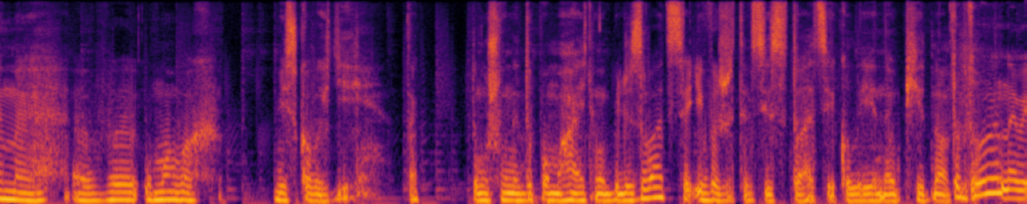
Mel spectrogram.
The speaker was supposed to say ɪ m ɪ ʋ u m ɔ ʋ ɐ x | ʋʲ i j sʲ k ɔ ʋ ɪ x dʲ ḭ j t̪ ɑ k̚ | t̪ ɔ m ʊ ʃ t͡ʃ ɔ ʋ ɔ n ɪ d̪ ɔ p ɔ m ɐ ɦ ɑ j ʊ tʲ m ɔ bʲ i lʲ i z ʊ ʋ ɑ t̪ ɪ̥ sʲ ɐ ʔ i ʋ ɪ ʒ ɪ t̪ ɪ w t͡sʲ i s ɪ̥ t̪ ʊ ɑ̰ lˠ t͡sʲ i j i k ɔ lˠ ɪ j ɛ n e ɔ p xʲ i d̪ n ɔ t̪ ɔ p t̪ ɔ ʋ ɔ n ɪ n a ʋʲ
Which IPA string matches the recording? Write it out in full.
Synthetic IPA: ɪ m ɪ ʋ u m ɔ ʋ ɐ x | ʋʲ i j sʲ k ɔ ʋ ɪ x dʲ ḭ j t̪ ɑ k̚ | t̪ ɔ m u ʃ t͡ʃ ɔ ʋ ɔ n ɪ d̪ ɔ p ɔ m ɐ ɦ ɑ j ʊ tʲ m ɔ bʲ i lʲ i z ʊ ʋ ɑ t̪ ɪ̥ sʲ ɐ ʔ i ʋ ɪ ʒ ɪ t̪ ɪ w t͡sʲ i s ɪ̥ t̪ ʊ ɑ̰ t͡sʲ i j i k ɔ lˠ ɪ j ɛ n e ɔ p xʲ i d̪ n ɔ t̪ ɔ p t̪ ɔ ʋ ɔ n ɪ n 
